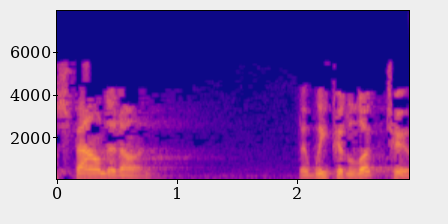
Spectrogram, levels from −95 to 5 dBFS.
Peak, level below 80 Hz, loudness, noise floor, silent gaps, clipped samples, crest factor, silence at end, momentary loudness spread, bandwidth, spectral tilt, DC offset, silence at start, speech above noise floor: -6 dBFS; -66 dBFS; -25 LUFS; -64 dBFS; none; under 0.1%; 22 dB; 0 s; 13 LU; 5.8 kHz; -9.5 dB/octave; under 0.1%; 0 s; 39 dB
